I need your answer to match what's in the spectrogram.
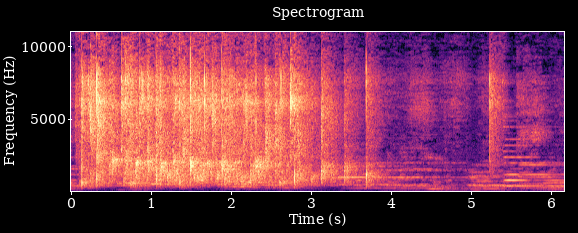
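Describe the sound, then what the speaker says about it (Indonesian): Congregation applauding during a Sunday worship service at a church in Tanjung Priok, a dense, steady roar of many hands under a swell of voices and faint music, fading briefly near the end before picking up again. "Tepuk tangan yang dahsyat"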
